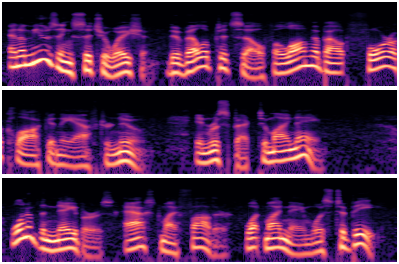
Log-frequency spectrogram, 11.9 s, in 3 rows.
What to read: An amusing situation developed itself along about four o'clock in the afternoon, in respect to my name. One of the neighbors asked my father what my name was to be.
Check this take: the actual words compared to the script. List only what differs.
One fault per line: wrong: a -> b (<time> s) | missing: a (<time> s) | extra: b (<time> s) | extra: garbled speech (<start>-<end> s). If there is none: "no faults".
no faults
